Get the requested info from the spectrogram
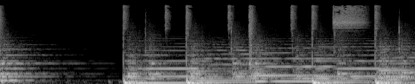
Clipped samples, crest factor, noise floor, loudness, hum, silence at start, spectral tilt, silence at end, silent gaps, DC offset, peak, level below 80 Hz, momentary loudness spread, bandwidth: under 0.1%; 16 dB; -54 dBFS; -21 LUFS; none; 0 s; -6 dB/octave; 0 s; none; under 0.1%; -2 dBFS; -24 dBFS; 6 LU; 17 kHz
